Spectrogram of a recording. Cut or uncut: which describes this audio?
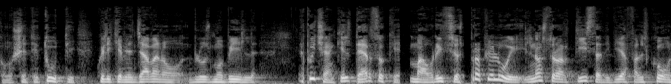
cut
